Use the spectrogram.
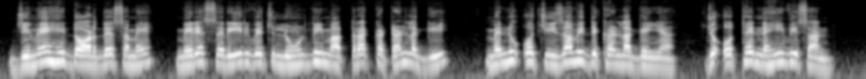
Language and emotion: Punjabi, fearful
